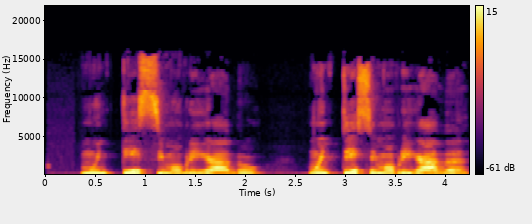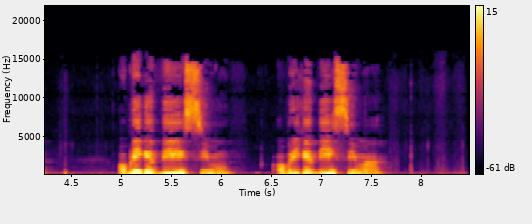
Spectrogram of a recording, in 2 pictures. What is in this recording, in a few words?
Muitíssimo Obrigada Obrigadíssima, Portuguese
